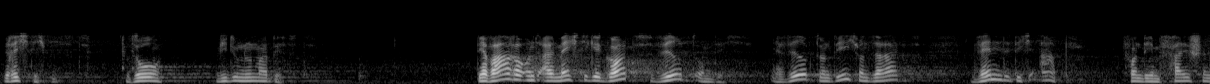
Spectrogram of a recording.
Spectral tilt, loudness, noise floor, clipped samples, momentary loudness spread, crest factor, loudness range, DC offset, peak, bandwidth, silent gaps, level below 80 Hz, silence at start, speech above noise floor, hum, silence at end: -5.5 dB/octave; -27 LUFS; -62 dBFS; under 0.1%; 21 LU; 22 dB; 9 LU; under 0.1%; -6 dBFS; 4.6 kHz; none; -72 dBFS; 0.05 s; 35 dB; none; 0 s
